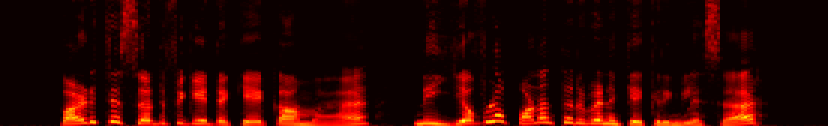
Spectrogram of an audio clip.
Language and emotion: Tamil, angry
